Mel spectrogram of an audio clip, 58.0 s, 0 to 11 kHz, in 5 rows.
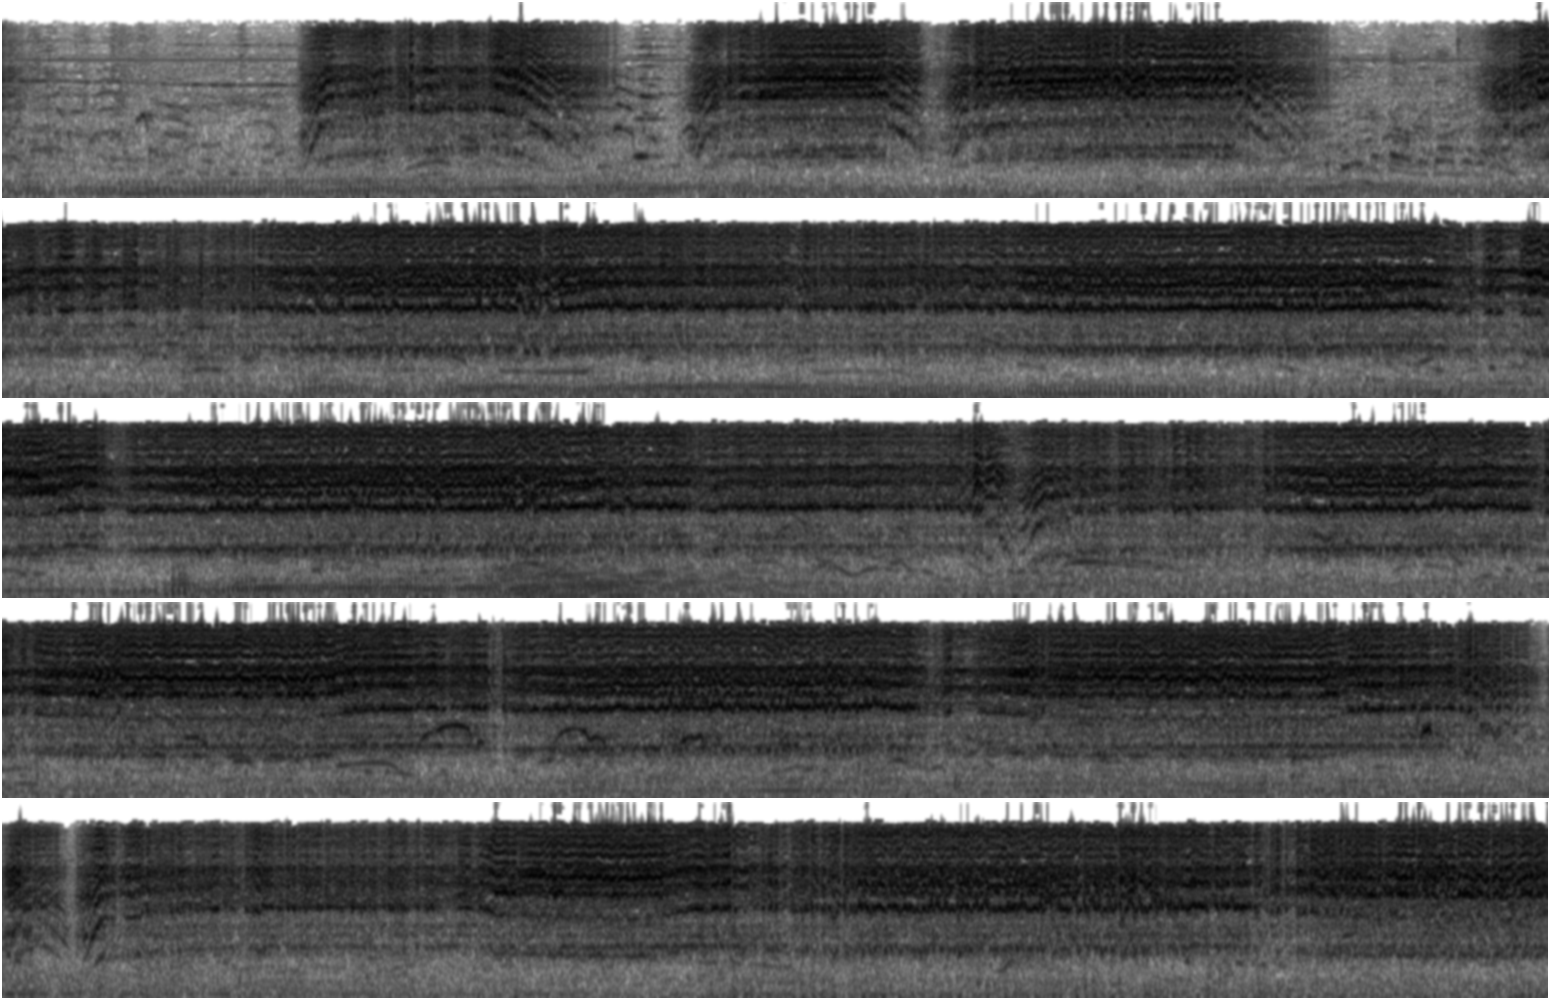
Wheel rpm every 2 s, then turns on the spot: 70, 130, 80, 140, 170, 50, 220, 220, 230, 230, 210, 220, 210, 210, 230, 190, 220, 220, 210, 220, 210, 210, 210, 120, 220, 220, 220, 210, 210.
none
